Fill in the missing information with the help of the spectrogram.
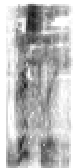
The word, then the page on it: gristly: British English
